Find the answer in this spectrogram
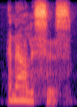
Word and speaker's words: analysis: Sadly, that is the case, but the truth is we have to use the accurate one, and the accurate one is analysis. Analysis.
